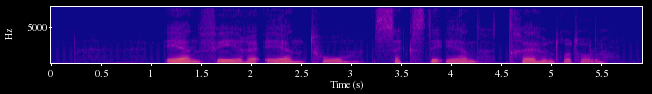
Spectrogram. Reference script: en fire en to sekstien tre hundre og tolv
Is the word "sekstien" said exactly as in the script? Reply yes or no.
yes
